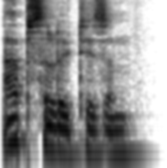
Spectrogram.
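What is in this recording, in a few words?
"absolutism", British English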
